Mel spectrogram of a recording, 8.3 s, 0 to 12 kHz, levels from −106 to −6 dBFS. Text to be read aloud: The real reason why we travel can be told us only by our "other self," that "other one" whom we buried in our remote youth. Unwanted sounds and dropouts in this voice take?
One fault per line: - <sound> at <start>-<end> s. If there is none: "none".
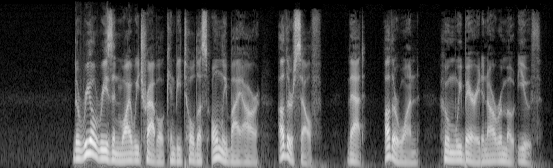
none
